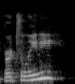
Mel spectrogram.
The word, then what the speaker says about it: Bertolini: So, we've got, how do you say your last name? Bertolini? Yes, you actually got it right the first time.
